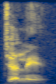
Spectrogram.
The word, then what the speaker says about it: chalet: इसको आप टी हटा दीजिए, टी साइलेंट, तो आप इसको बोल सकते हैं चलें।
